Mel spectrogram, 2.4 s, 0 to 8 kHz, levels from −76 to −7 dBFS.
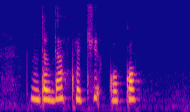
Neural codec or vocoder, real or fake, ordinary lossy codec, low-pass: codec, 32 kHz, 1.9 kbps, SNAC; fake; none; 7.2 kHz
